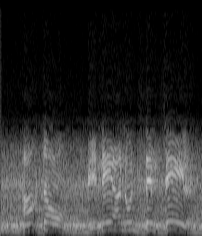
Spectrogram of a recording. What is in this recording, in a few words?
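German near waypoint mood low, speech; War Thunder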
